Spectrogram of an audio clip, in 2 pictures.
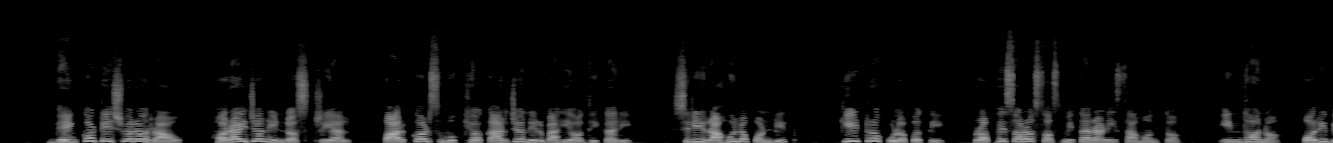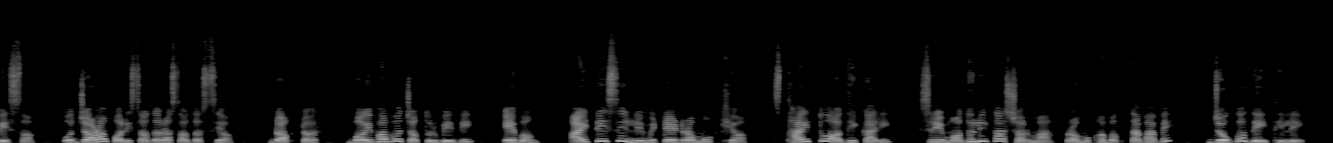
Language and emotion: Odia, neutral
